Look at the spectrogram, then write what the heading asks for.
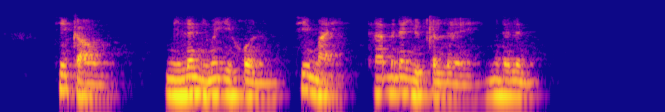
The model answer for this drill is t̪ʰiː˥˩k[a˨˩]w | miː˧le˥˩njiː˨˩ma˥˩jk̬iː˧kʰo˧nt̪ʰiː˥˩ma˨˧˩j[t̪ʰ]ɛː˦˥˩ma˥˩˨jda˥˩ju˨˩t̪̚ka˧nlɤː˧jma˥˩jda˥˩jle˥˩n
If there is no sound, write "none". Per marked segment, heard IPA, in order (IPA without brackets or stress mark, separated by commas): a˨˩, t̪ʰ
